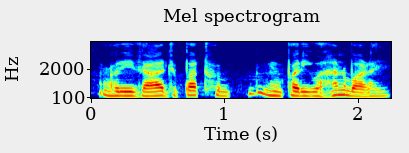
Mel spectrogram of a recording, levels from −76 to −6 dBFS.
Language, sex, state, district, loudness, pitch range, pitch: Bhojpuri, male, Uttar Pradesh, Ghazipur, -17 LUFS, 170-190 Hz, 175 Hz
